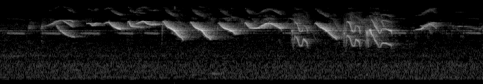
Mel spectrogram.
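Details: Outdoors in nature, a sayaca tanager sings a rapid series of high, squeaky, up-and-down slurred notes, thickening into a busier twittering passage midway.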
